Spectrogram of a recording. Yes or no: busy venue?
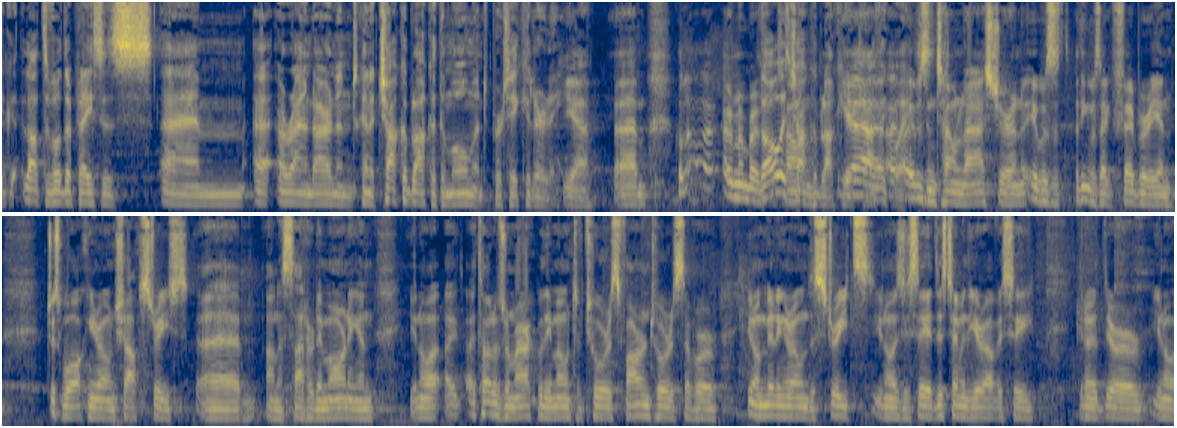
yes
